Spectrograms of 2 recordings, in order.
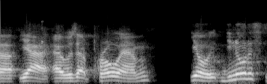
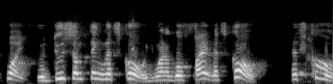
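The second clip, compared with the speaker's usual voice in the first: higher-pitched goading, imitating a friend; mock fight challenge; 6 semitones higher than usual. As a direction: act out squaring up for a fight.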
